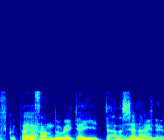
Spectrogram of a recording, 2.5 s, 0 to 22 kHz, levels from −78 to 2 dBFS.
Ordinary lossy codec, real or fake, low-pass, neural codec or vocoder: none; fake; none; codec, 16 kHz, 2 kbps, FunCodec, trained on LibriTTS, 25 frames a second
